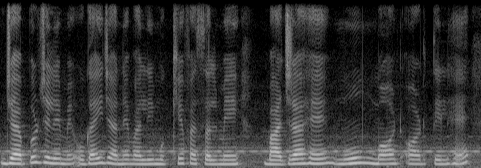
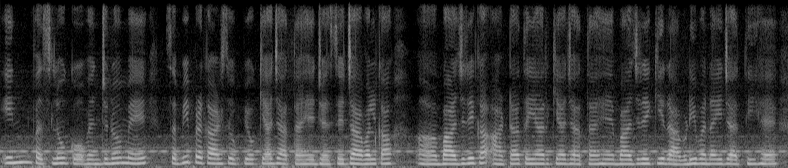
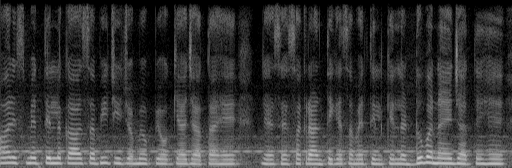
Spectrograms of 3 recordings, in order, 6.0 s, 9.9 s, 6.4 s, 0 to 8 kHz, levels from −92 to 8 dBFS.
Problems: constant background noise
